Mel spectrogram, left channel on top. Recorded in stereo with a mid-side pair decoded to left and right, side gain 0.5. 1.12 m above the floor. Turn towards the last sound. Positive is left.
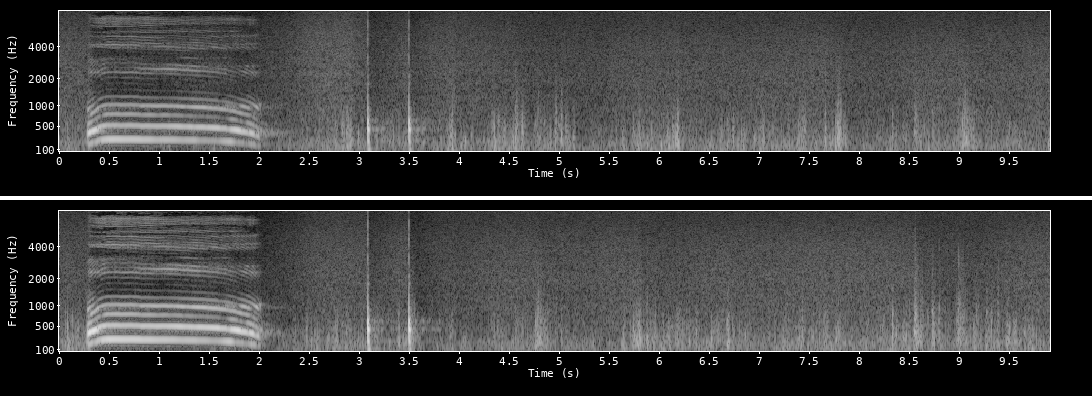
turn(degrees=-25)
